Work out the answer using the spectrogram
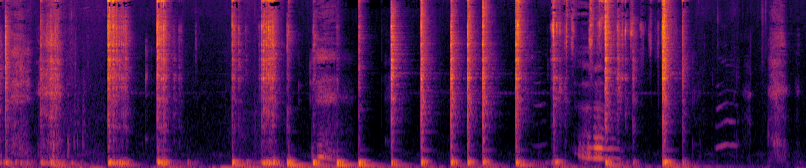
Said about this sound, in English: And finally, I would like to do a slam. When I mean by doing a slam, I mean playing with some coins constantly and annoying everyone out there.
